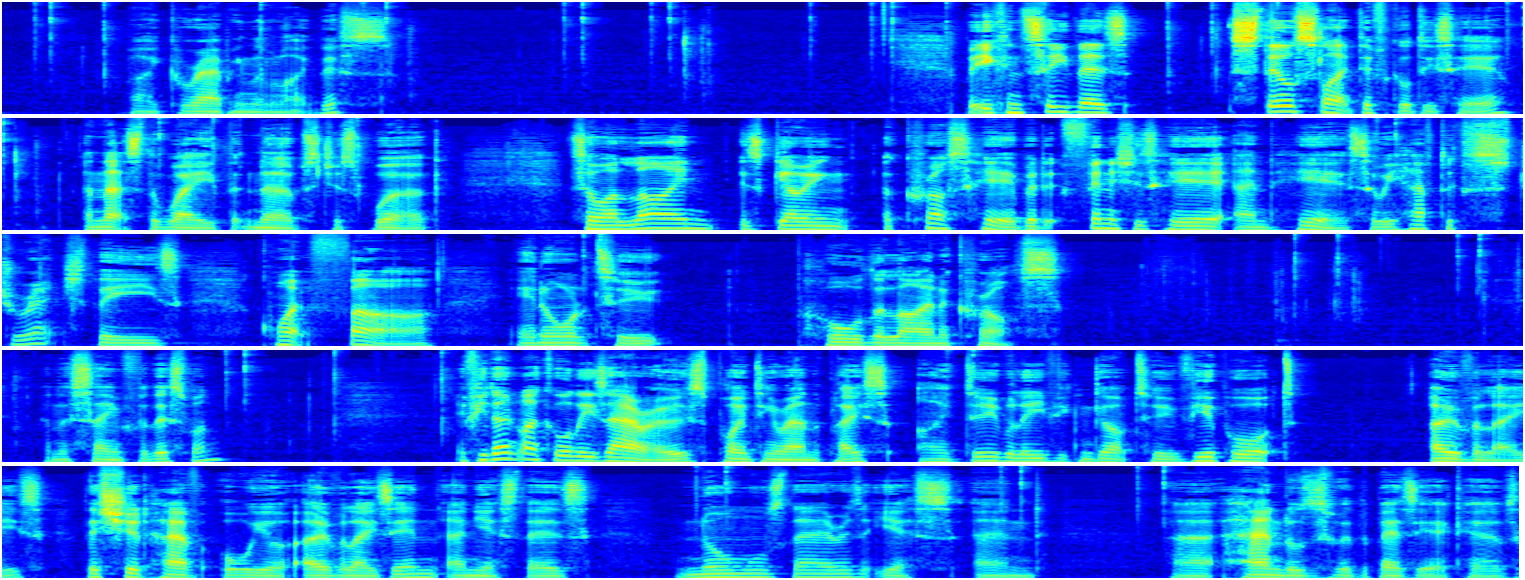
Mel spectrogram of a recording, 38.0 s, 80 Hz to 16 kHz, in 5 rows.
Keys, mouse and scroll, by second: 0.3 click, 0.6-2.0 middle drag, 2.0 click, 2.1 g, 2.8 click, 2.9 g, 3.3 click, 3.7 g, 4.4 click, 4.7-7.5 middle drag, 5.4 scroll up 1, 7.5 click, 7.6 g, 8.3 click, 8.6-10.1 middle drag, 10.1-14.5 drag, 15.4 g, 18.3 click, 21.1 scroll down 1, 21.6 shift+middle click, 22.5 click, 22.7 g, 23.9 click, 24.5-33.8 middle drag, 33.8-38.0 drag.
